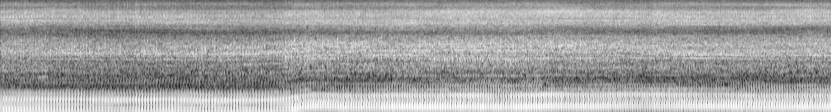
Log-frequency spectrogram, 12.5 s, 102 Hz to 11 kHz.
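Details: Warm Sears Craftsman DGS 6000 garden tractor rider mower (54-inch deck, snow plow blade), no choke needed: steady, even single-cylinder drone with one small step in speed, no misses or knocks.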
